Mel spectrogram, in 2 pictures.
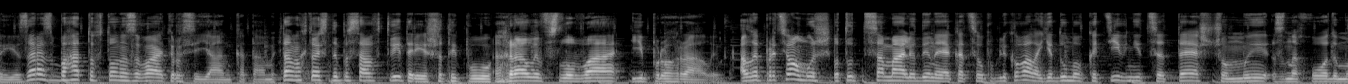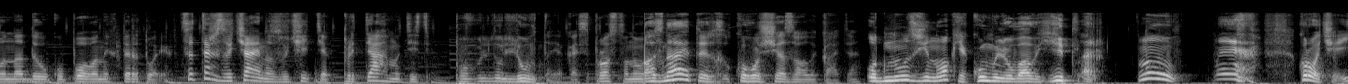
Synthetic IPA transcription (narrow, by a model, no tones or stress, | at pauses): ɪzɑɾɐzbɐɦɑt̪ɔxt̪ɔnɐzɪʋɑjʊtʲrɔsʲijankɐt̪ɑmt̪ɑmxt̪ɔsʲnɐp̬ɪsɑwwt̪ʋʲit̪eɾʲiʃt͡ʃɔt̪ɪpʊɦɾɑlˠɪwslˠɔʋɑipɾɔɦɾɑlˠɪ̰ | ɐlˠɛpɾɐt͡sʲɔɦɔmʊʒɔt̪ːut̪sɐmɑlʲʊd̪ɪnɐjɐkɑt̪sɛɔpʊblʲikʊʋɑlˠɐjad̪umɐwkɐtʲiwnʲit̪sɛt̪ɛʃt͡ʃɔmɪznɐxɔd̪ɪmɔnɐd̪ɛɔkʊpɔʋɐnɪxt̪eɾɪt̪ɔɾʲḭjɐxtsɛt̪ɛʒzʋɪt͡ʃajnɔzʋʊt͡ʃɪtʲjɐk̚pɾɪtʲːaɦnʊtʲisʲtʲ | pɔnulʲut̪ɐjɐ̰kasʲpɾɔst̪ɐnuɐznɑjɪt̪ɛkɔɦɔt͡ʃɛzʋɑlˠɪkɑ̰tʲɐɔd̪nuzʲʒinɔkjɐkumʊlʲʊʋɑwɦʲit̪lˠḛr | nu | ɛkɔɾɔt͡ʃɪ̰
